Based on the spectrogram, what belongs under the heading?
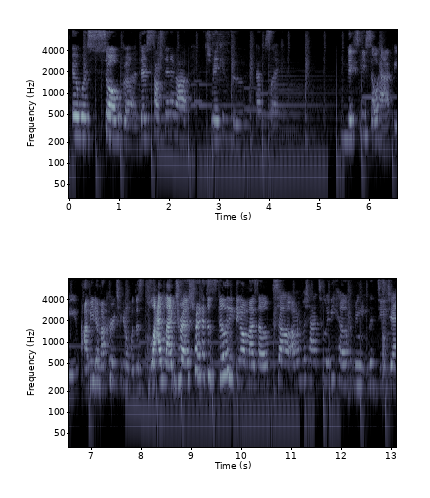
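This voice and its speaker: Teen girl, storytime vlog, animated and giggly, fairly high voice, echoey room, music underneath. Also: a little fast. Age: teens. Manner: animated, giggly retelling with breathless bursts.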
